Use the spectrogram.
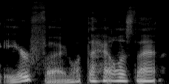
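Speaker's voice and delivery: mock-baffled viewer, rising sharply on the question; swooping mock disbelief; puzzled listener. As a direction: lightly imitate an incredulous listener. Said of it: "You're like".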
